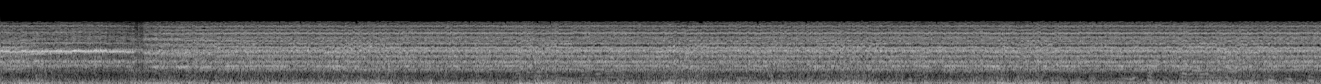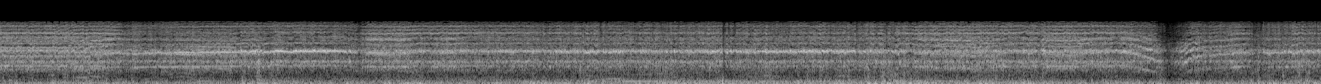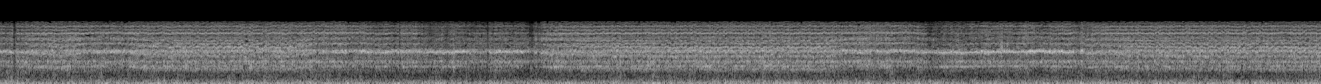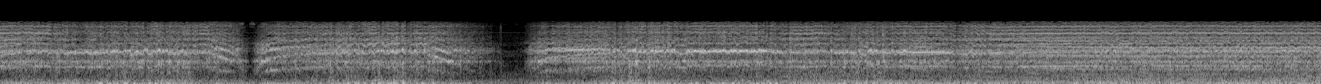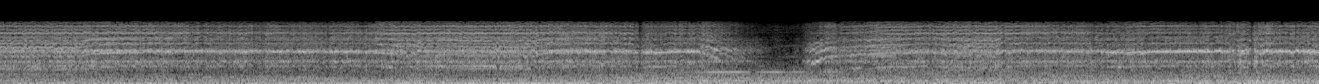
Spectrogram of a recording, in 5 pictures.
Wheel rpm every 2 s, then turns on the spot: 220, 210, 210, 210, 210, 210, 210, 210, 230, 230, 230, 220, 170, 220, 220, 230, 210, 220, 220, 210, 190, 160, 110, 220, 210, 210, 210, 230, 220, 200, 110, 220, 230.
none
